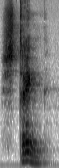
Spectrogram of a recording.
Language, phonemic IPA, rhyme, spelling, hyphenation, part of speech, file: Dutch, /strɪŋ/, -ɪŋ, string, string, noun, Nl-string.ogg
- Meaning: 1. G-string, thong 2. character string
